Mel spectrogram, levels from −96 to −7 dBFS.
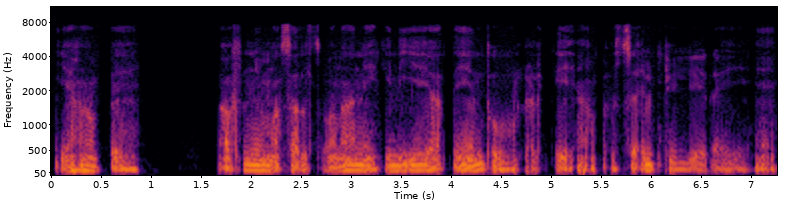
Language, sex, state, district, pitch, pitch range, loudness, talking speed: Hindi, male, Uttar Pradesh, Jalaun, 105 Hz, 100-120 Hz, -39 LUFS, 140 wpm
